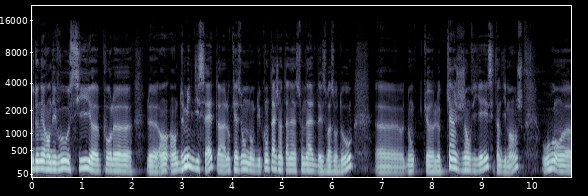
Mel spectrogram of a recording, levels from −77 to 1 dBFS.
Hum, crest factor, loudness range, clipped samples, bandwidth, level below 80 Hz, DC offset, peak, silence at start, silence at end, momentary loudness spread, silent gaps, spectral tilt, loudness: none; 16 dB; 4 LU; under 0.1%; 16.5 kHz; -48 dBFS; under 0.1%; -2 dBFS; 0 s; 0 s; 8 LU; none; -6.5 dB/octave; -19 LUFS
